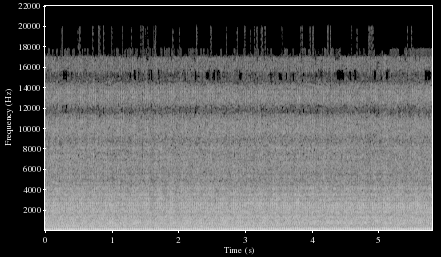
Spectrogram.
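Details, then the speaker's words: Briggs & Stratton single-cylinder generator engine (Storm Responder) runs at about four beats a second with a hard, loud knock on each beat; owner suspects crankshaft journal, cylinder or wrist pin, thinks engine is probably junk. "and i hope it comes through but this thing's making a lot of noise and i'm kind of in denial but i think it's a bigger issue you know it's it's either the crankshaft journal or the cylinder could be something as simple as the wrist pin"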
